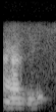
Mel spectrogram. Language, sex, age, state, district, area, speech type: Hindi, male, 45-60, Rajasthan, Karauli, rural, conversation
